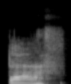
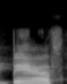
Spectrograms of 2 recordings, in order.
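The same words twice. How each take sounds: First: The vowel is a broad, open 'ah' sound. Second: The vowel is a flat, front 'a' sound. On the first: "You have to say bath" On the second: "you don't say bath, laugh, calf, and half like I do"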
